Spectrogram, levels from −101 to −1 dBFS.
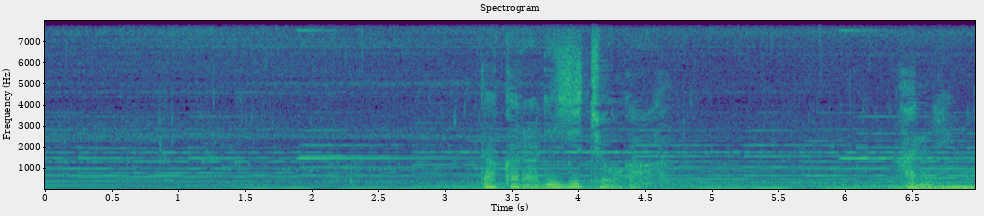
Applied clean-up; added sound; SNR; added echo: none; Glockenspiel + Sink (filling or washing) / Water tap, faucet; 14 dB; none.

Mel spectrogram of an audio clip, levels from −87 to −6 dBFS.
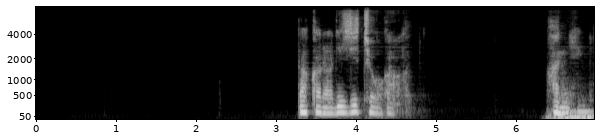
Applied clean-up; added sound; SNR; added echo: neural mask model DeepFilterNet 3.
